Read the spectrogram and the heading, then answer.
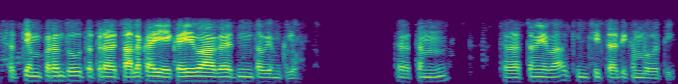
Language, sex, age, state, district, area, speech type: Sanskrit, male, 18-30, Karnataka, Chikkamagaluru, rural, conversation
